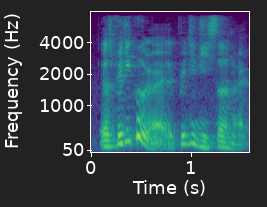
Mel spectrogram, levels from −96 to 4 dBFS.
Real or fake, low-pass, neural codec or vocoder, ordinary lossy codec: fake; 7.2 kHz; vocoder, 44.1 kHz, 80 mel bands, Vocos; MP3, 48 kbps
